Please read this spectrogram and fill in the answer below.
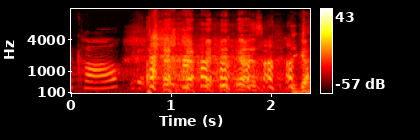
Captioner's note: laughter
